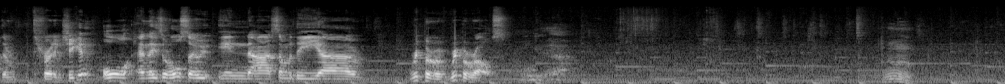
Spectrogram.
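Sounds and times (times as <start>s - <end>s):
soft background music: 0.0s - 10.0s
person chewing: 6.1s - 9.3s.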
